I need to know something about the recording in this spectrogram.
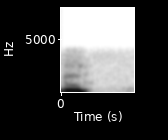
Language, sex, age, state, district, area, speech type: Santali, male, 30-45, West Bengal, Purba Bardhaman, rural, conversation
